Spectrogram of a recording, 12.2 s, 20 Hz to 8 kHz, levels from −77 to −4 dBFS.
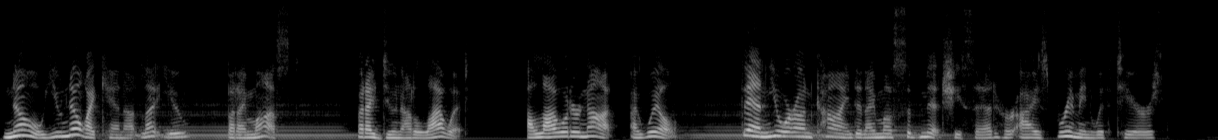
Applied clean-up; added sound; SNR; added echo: none; Bowed string instrument; 17 dB; none.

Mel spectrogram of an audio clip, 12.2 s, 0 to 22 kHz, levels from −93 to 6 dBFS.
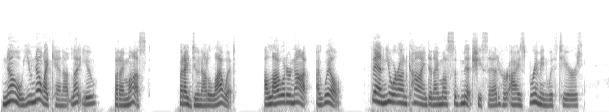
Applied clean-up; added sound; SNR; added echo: none; none; none; none.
